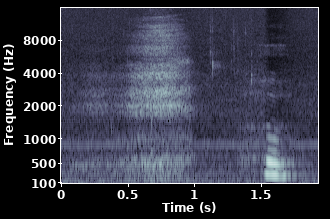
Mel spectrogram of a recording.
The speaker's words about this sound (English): Oh, sorry, you have to yawn now?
